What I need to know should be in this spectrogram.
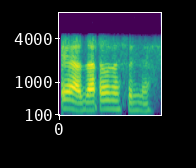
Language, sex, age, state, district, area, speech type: Assamese, female, 45-60, Assam, Lakhimpur, rural, conversation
